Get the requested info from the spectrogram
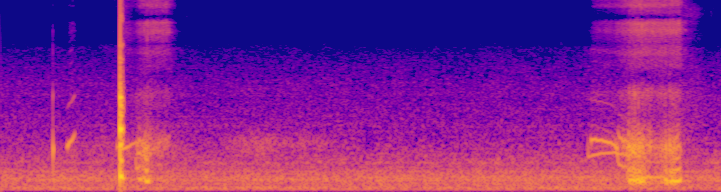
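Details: A sleeping Shih Tzu snores loudly as it is slowly approached. Mostly soft, low breathing noise, with a short snort burst near the start and a longer wheezy snore with a falling whistled tone near the end.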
